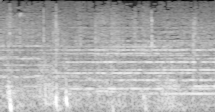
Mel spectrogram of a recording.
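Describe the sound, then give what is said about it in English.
A few crisp clip-clop hoof knocks sound in an uneven rhythm, two quick ones together, then softer taps trailing off over a faint steady hum, with no one talking. “Okay, don't do the horse thing, because AEW is proven.”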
